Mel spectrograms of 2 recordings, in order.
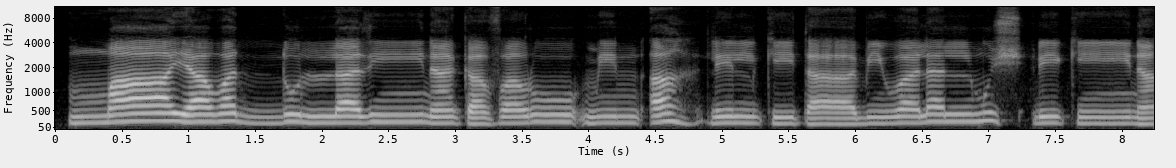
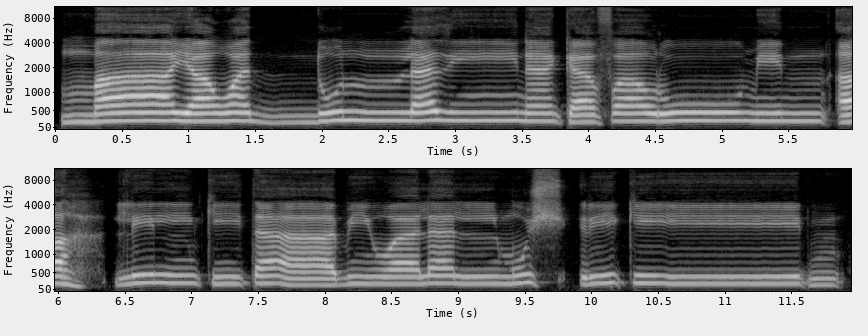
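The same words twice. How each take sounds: First: Simple slow chant, little tajweed; modest, straightforward recitation; plain Quran reading. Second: Stretched, careful tajweed chanting; proper tajweed recitation. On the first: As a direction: recite evenly without much elongation or ornament. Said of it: "زیادہ تجوید کے ساتھ نہیں پڑھوں گا". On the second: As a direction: recite with full elongations and held nasals. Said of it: "اچھے طریقے سے پڑھنے کی کوشش". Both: Shown as a demonstration.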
